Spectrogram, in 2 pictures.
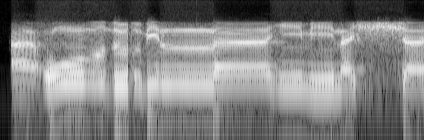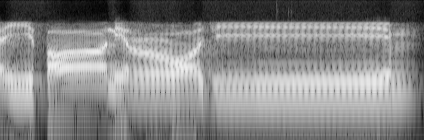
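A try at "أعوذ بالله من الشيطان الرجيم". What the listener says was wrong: Ainnya agak sedikit kurang pas Pak ya, makhrajnya maksudnya. Ainnya au-nya Di situ agak sedikit kurang pas. Kemudian coba di huruf ra, syaitanir ra. Dipertebal lagi.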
